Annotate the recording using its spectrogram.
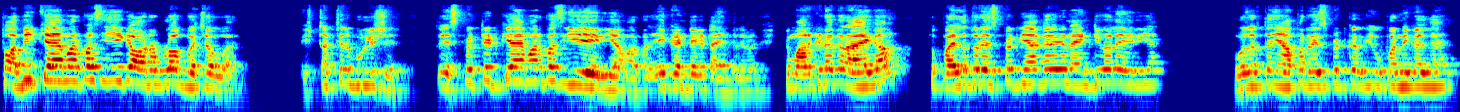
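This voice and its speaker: Indian male trading tutor, rapid, slightly off-mic, answers viewers by name. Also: high-pitched, a bit bright, far from the mic. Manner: explains a chart, quizzes viewers by name. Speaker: trading teacher. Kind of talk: live market lesson.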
